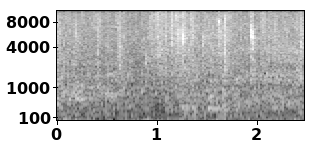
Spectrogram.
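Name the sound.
pigeons cooing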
